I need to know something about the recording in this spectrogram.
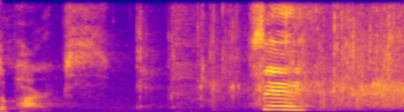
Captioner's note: applause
